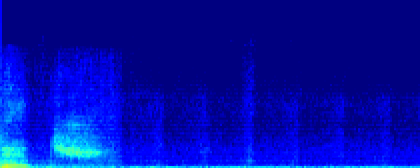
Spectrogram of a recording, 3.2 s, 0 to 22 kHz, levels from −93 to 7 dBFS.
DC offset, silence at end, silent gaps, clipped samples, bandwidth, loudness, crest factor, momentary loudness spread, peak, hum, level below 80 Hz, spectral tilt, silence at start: under 0.1%; 0 s; none; under 0.1%; 17 kHz; -52 LUFS; 24 dB; 15 LU; -26 dBFS; none; -60 dBFS; -5.5 dB/octave; 0 s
